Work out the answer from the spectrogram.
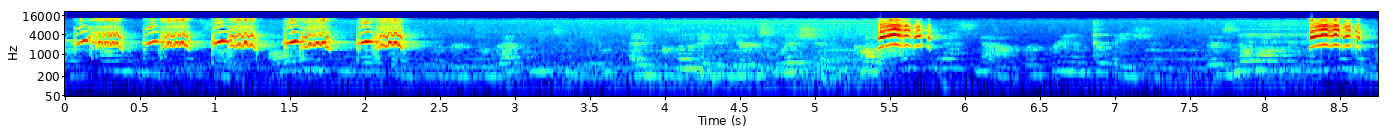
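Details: Caged pet bird calling for attention: a burst of five harsh whistled notes, a long stretch of low background voices, then two single rising whistled squawks several seconds apart.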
